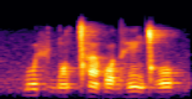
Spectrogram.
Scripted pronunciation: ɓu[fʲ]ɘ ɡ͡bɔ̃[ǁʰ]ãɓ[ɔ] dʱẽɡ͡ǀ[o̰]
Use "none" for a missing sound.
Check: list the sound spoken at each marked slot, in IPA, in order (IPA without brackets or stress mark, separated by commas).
fʲ, ǀʰ, ɔ, o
